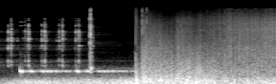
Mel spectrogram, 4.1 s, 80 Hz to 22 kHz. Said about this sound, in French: Et là, une deuxième bombe a explosé. Je me tenais en haut d'un escalier et j'ai senti tout le bateau se soulever. Minuit 2, le Rainbow Warrior est coulé.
